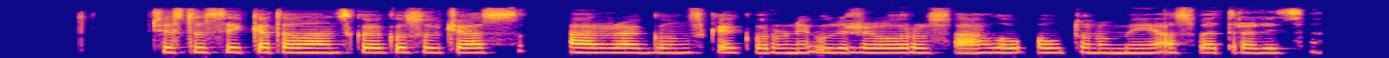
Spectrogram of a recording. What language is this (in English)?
Czech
